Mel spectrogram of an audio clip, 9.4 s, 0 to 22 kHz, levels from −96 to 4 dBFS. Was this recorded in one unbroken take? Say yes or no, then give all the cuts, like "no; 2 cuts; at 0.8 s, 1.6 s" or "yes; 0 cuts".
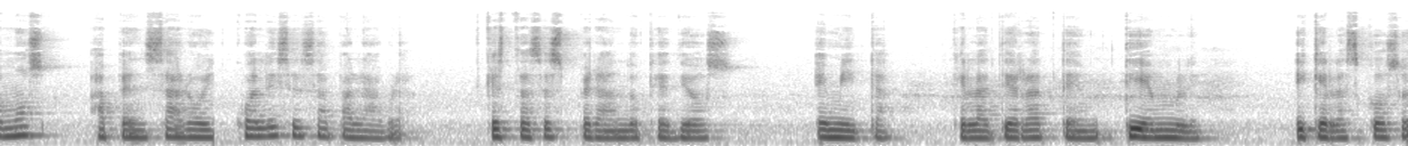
no; 1 cut; at 1.4 s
